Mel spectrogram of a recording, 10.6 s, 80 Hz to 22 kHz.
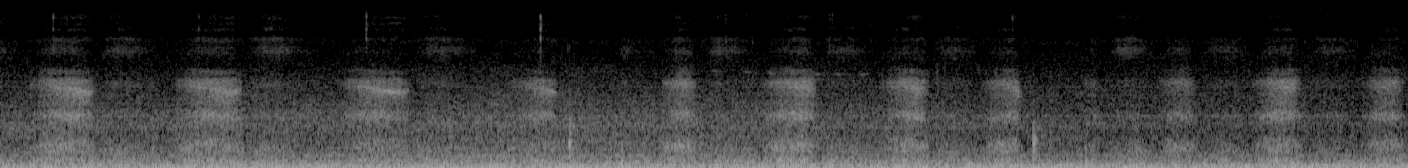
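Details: Someone wakes themself up by their own snoring: rhythmic snorting breaths, about 48 a minute, over a steady low hum; snoring.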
